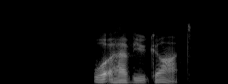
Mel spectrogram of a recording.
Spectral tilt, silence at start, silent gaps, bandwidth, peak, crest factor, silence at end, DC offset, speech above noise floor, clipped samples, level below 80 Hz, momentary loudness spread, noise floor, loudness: -4.5 dB/octave; 0.95 s; none; 7 kHz; -16 dBFS; 24 dB; 0.4 s; under 0.1%; 47 dB; under 0.1%; -70 dBFS; 13 LU; -82 dBFS; -36 LUFS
